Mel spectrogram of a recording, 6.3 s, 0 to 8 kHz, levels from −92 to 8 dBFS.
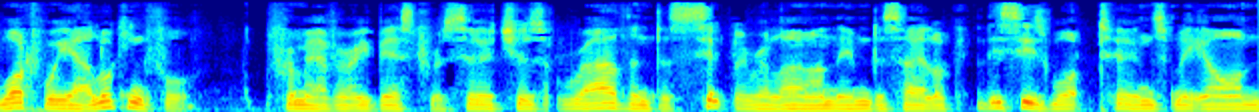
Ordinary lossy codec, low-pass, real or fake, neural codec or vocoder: MP3, 32 kbps; 7.2 kHz; fake; autoencoder, 48 kHz, 128 numbers a frame, DAC-VAE, trained on Japanese speech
